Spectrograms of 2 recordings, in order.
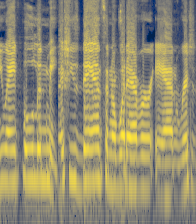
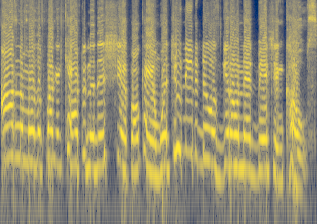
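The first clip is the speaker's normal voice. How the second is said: put-on angry rant, pitched higher; 8 semitones higher than usual. Retelling how a manager told off his artist: imitating Rich Dollar's angry rant. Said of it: "she really saw that he was mad".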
